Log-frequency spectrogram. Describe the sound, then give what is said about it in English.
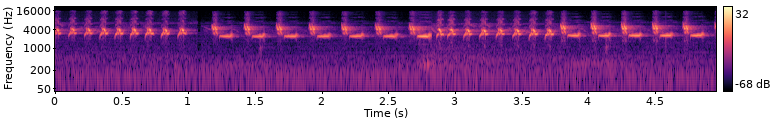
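Rapid, high-pitched finch songs fill the air, a steady stream of bright repeated chirps and trills from several birds, clear with no talking. “She thought, God, why can't I tell these finches apart?”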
